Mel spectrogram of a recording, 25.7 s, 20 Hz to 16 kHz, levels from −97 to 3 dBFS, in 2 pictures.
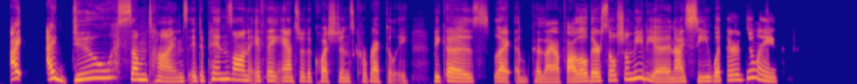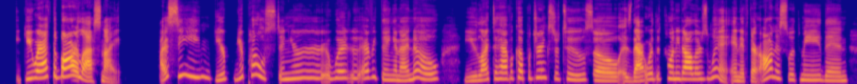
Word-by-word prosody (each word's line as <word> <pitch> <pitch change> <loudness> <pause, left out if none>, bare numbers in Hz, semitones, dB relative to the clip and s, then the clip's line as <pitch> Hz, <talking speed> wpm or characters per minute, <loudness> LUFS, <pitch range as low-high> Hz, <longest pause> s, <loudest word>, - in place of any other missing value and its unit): I - - +9 0.4
I 280 0 +6 0.2
do 290 +8 +1
sometimes, 180 - -1
it 185 -2 -6
depends 250 +5 -2
on 215 -3 +2
if 185 -1 -7
they 190 -2 -2
answer 175 +2 -3
the 170 0 -9
questions 155 -2 -5
correctly, 160 -2 -7 0.3
because, 165 -3 -1
like, 160 +1 0
I've 150 +1 -11
'cause 140 -1 -7
I 135 0 -1
I - - -4
follow 155 +3 +1
their 175 0 +1
social 210 +5 -3
media 255 - 0 0.2
and 145 +1 -4
I 155 +2 0
see 170 0 0
what 180 +1 -3
they're 215 +2 -3
doing. 215 - -3 1.6
"You 270 +4 +3
were 300 - +9
at 325 +5 +8
the 380 - 0
bar 375 +1 +11
last - - +4
night. - - -2 0.6
I've - - 0
seen 360 -6 0
your 230 +6 -3
you 290 +10 -4
post 390 -8 -3
and 250 +1 -3
your 295 +1 -4
what 295 +1 -1
everything, 285 -7 -5
and 200 -2 -3
I 190 +1 0
know 260 -2 -1 0.4
you 180 +3 -7
like 220 +4 +1
to 270 - -5
have 265 +1 +2
a - - -7
couple 290 -2 -2
drinks 320 0 -3
or 260 - -8
2, 230 -3 -5
so 180 -4 0
is 165 -1 -7
that 175 +2 +5
where 250 +1 -2
the 245 - -11
$20 255 -1 +2
went?" 335 +4 -4
And 180 -1 -4
if 165 - -7
they're - - -1
honest 320 -8 +3
with 225 -1 -8
me, 215 -1 -4
then 190 -1 -5
225 Hz, 165 wpm, -23 LUFS, 180-280 Hz, 1.6 s, bar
